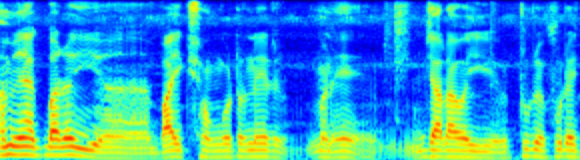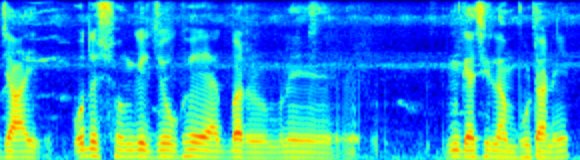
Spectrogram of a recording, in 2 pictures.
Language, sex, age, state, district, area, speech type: Bengali, male, 30-45, West Bengal, Cooch Behar, urban, spontaneous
